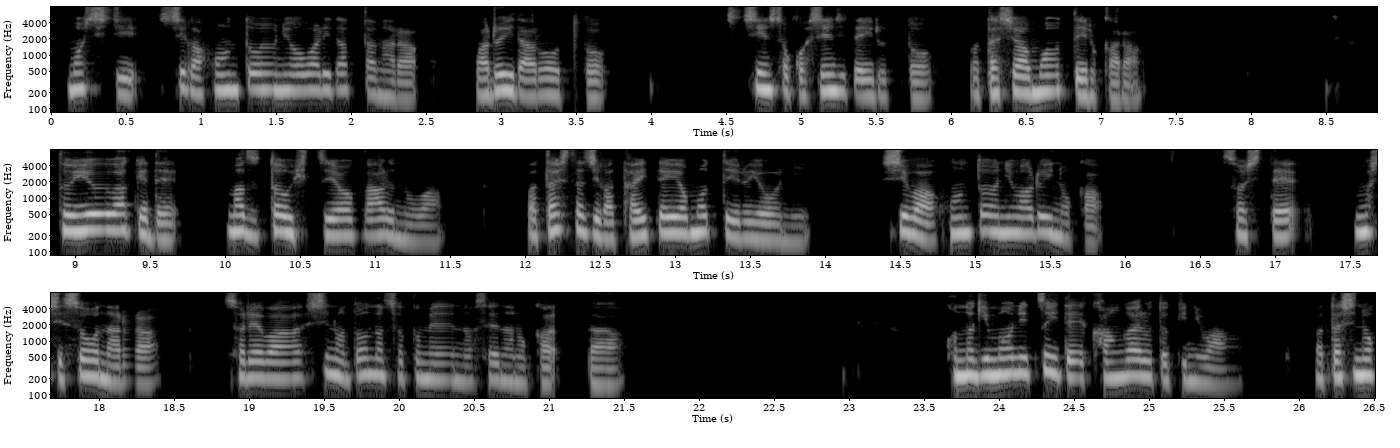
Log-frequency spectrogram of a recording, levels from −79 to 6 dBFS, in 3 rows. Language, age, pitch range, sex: Japanese, 20-39, 170-220 Hz, female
